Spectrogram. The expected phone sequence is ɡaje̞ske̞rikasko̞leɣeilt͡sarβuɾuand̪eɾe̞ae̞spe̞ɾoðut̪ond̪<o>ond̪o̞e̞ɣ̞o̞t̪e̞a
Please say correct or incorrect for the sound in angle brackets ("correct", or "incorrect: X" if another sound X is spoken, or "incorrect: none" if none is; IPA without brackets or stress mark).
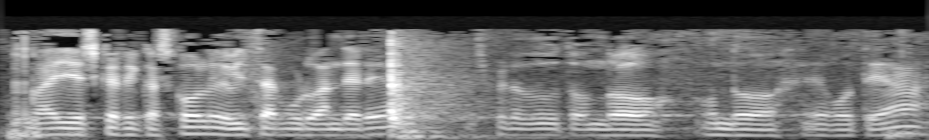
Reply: correct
